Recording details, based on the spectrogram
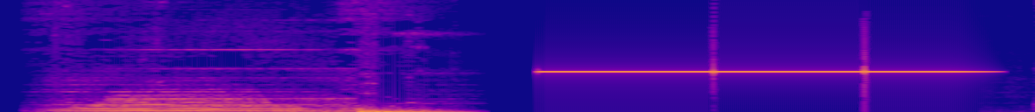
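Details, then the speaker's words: Tinnitus simulation: brief music followed by a steady high-pitched whistle, imitating the ringing in the ears of tinnitus. "si alguna vez ha escuchado estos ruidos podría padecer de tinnitus"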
